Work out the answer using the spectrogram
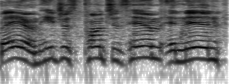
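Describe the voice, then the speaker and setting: A man's voice: high-pitched, slow pace, a bit bright, a little hiss or hum. A man hosting his own show, recapping events in a rambling casual way with many asides. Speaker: host.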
